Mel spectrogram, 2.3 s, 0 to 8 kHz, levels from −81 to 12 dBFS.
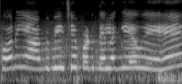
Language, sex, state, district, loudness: Hindi, female, Haryana, Jhajjar, -13 LUFS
